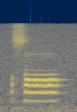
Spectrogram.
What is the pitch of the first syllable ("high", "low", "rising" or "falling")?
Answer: high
